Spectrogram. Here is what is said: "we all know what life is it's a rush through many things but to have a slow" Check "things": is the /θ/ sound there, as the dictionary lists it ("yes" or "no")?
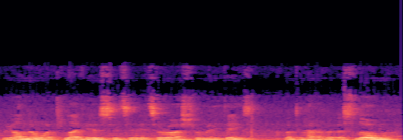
yes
